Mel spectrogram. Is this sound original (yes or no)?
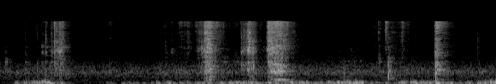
no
